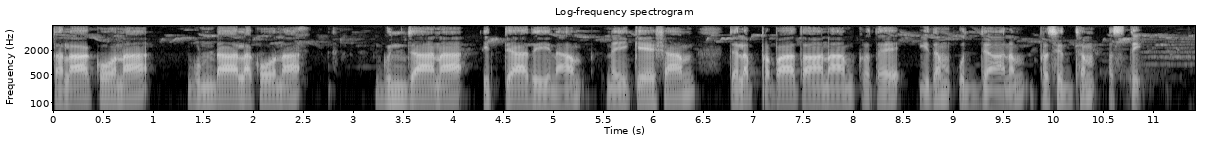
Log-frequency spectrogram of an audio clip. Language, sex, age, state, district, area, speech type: Sanskrit, male, 30-45, Karnataka, Chikkamagaluru, rural, read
